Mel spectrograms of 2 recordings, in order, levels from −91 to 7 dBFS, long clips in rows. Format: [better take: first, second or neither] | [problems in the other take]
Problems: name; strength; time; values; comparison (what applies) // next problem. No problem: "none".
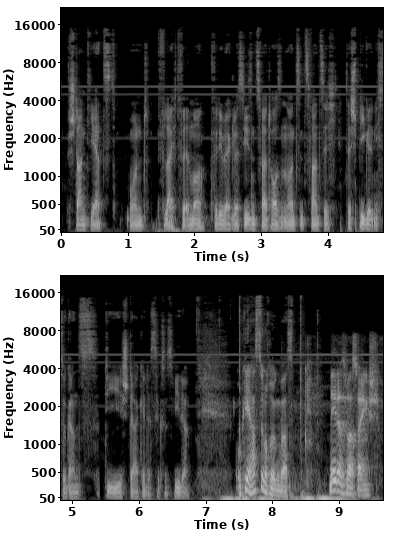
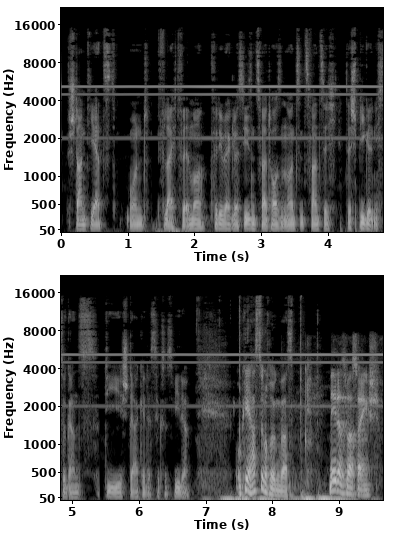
first | high-pitched whine; loud; throughout; 5 kHz, 8 dB below the speech; faint in the first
